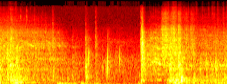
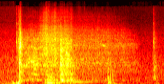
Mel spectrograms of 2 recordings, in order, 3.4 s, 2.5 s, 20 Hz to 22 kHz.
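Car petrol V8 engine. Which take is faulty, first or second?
second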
